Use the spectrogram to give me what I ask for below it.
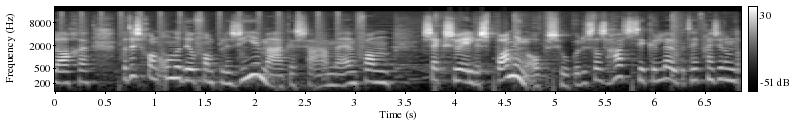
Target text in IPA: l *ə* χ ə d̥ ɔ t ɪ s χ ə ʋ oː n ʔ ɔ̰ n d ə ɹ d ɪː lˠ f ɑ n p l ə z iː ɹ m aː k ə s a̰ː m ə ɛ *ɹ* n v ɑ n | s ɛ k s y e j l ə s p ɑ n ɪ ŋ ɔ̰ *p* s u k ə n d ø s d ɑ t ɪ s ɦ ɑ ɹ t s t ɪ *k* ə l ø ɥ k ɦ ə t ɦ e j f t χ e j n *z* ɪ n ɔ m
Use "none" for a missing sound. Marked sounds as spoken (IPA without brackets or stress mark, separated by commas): ɑ, none, p, k, z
